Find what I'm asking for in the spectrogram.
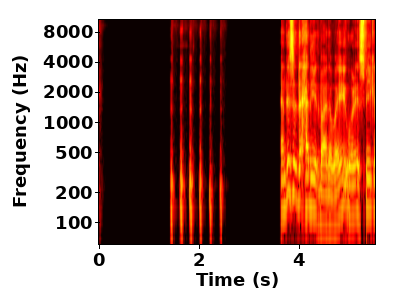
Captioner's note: Ketawa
